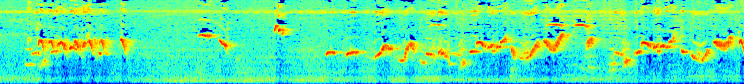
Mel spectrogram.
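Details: A Greater Green Leafbird near a mountain aviary where tame birds fly free outside cages sings a quick, varied run of whistled, sweeping and chattering notes, phrase after phrase, over a low background hum.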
